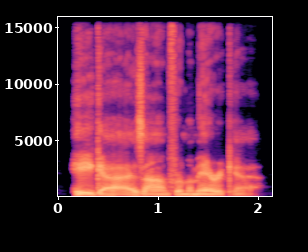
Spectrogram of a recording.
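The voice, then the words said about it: Weak put-on American accent. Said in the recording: “my American accent isn't so great ... not so great”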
